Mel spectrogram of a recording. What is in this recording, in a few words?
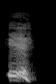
happy; dota; tinker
